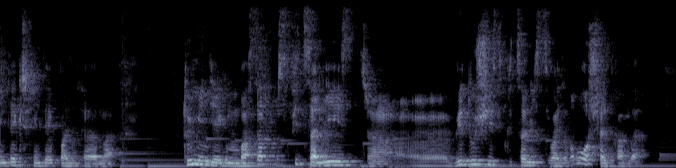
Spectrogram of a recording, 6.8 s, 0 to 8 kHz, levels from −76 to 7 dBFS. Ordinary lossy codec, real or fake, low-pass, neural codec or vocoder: none; real; none; none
